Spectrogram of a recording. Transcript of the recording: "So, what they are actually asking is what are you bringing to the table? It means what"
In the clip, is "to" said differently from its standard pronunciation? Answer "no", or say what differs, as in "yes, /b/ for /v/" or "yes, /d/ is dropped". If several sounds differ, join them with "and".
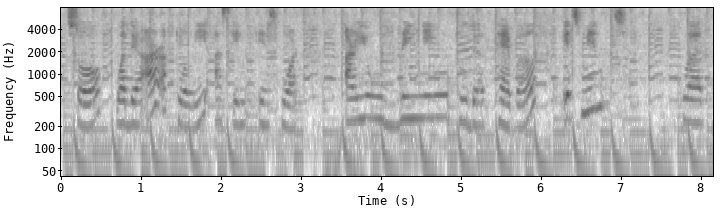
no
